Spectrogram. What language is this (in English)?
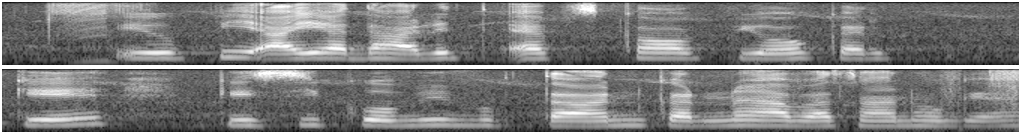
Hindi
